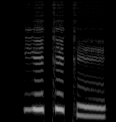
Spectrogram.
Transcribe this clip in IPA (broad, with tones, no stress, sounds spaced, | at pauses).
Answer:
j e˦ k e˦ k eː˨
